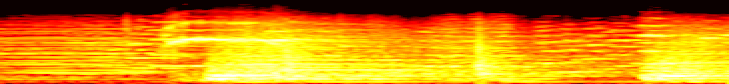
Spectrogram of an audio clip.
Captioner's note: screaming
